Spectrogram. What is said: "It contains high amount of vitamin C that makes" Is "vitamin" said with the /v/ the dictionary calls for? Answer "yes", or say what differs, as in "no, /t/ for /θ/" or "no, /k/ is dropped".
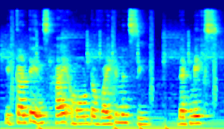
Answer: yes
